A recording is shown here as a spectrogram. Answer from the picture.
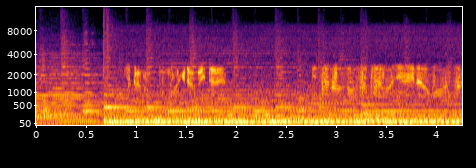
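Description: Background music that stops at a cut less than a second in, followed by the steady low drone of a light single-engine plane's piston engine heard inside the cabin.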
